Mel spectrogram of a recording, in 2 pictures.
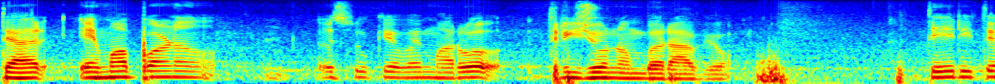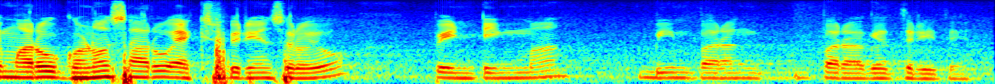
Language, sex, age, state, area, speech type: Gujarati, male, 18-30, Gujarat, urban, spontaneous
